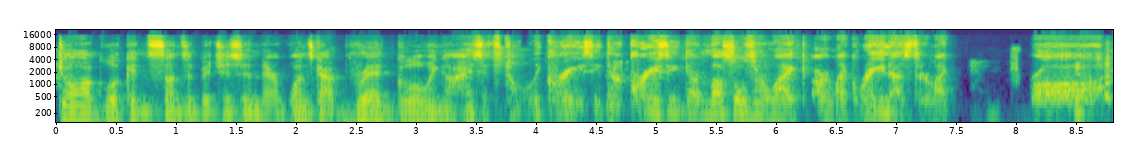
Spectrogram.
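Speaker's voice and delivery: theatrical stage whisper. Huddled close with the party around the corner, speaking in a stage whisper. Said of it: "We're gonna stage whisper".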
